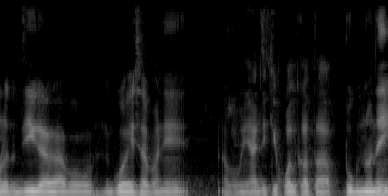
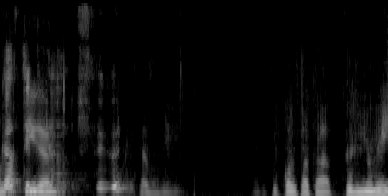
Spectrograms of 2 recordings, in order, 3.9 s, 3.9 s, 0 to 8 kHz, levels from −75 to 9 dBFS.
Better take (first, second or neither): first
